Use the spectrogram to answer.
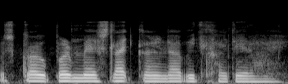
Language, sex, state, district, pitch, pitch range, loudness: Hindi, male, Arunachal Pradesh, Longding, 140 Hz, 135-150 Hz, -16 LUFS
